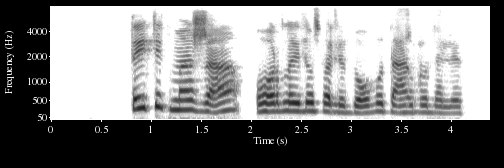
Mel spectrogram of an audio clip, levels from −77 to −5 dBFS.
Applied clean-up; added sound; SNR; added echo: neural mask model Resemble Enhance denoiser.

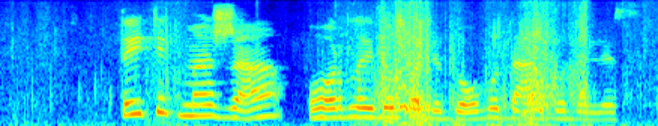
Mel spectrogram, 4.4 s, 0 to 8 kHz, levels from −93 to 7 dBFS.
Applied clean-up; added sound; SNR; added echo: none; Zipper (clothing); 7 dB; none.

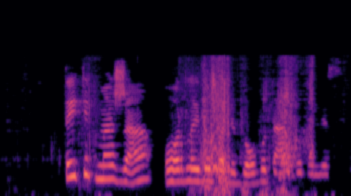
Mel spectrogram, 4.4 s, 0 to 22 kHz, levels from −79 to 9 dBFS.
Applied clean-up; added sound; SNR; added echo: classical method Wiener filter.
